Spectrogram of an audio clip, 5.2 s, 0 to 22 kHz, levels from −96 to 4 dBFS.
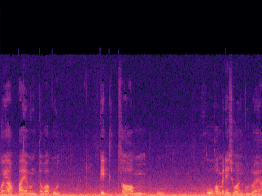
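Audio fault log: No faults were found in this speech clip.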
